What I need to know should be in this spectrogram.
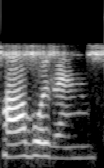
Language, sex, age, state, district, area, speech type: Hindi, female, 30-45, Uttar Pradesh, Mirzapur, rural, conversation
